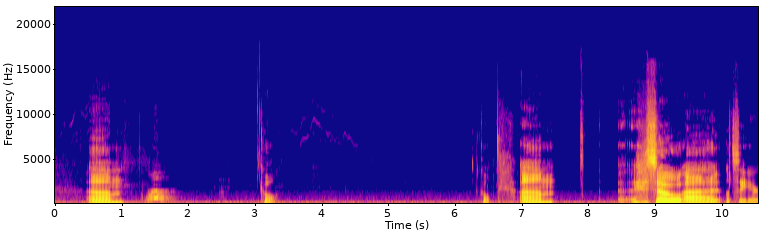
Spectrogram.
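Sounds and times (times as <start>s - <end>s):
speech: 0.5s - 1.1s, 3.1s - 3.4s, 6.4s - 7.6s, 8.4s - 10.5s
dog barking: 1.4s - 1.9s.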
